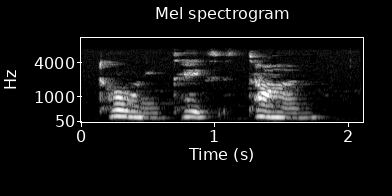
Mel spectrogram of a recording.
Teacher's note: T's are very dentalized. They are very pushed back against the teeth. So a sentence like Tony takes its time would sound something like Tony takes his time.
